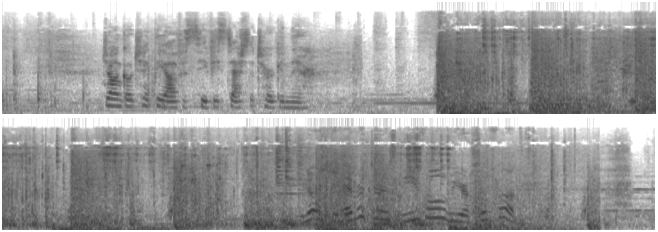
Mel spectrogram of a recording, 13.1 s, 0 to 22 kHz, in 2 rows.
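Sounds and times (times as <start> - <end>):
glass shattering: 4.4 - 12.1.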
